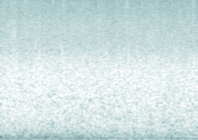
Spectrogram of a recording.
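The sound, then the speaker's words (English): Loud, steady crowd applause on a live concert music recording fills the whole stretch, a dense wash of many hands clapping at once with no individual claps standing out and no voices. “Crowd loves them, man.”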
